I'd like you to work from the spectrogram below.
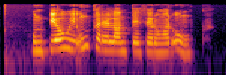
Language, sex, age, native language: Icelandic, female, 40-49, Icelandic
